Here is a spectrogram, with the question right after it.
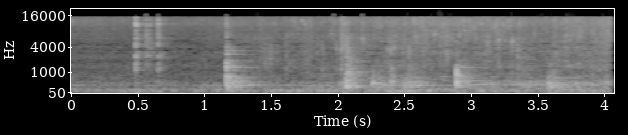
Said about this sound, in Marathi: आपण हिंग फोडणीला देऊया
